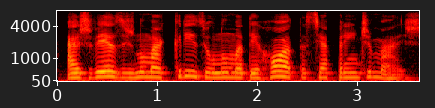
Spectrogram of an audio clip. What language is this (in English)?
Portuguese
